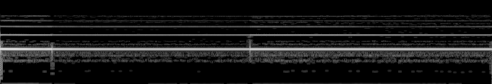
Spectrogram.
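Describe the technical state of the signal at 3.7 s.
At 3.7 s the music carries the same damage heard across the whole clip, with nothing above 10.6 kHz and a watery, swirling texture. This is likely MP3 compression at a very low rate, consistent with roughly 24 kbps. Starved of bits, the encoder removes the top band at a fixed cut-off and drops weak frequency lines that flicker between frames, producing metallic chirps on bright content and smeared attacks.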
